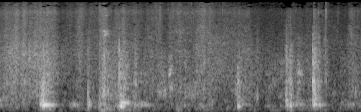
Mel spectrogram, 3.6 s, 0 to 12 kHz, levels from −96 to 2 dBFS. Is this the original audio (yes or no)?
yes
